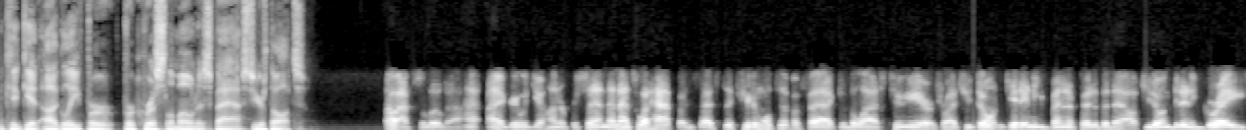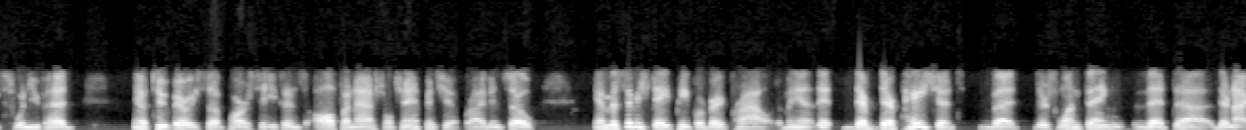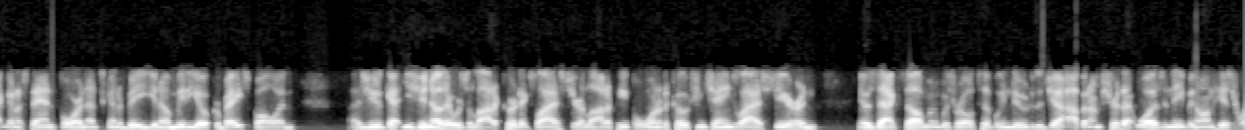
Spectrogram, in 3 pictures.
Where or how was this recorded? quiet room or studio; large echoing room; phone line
phone line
